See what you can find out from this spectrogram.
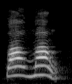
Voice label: "wanwan", doubutsu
